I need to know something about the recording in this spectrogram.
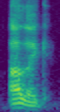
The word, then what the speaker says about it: Oleg: But the way Oleg is pronounced by a lot of Russians is Oleg, like Alec.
